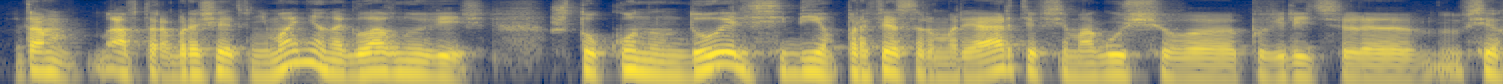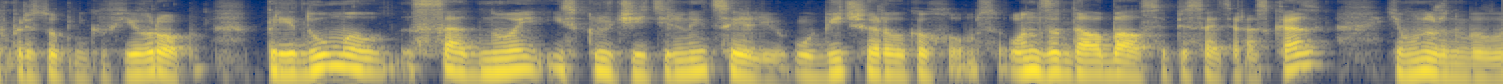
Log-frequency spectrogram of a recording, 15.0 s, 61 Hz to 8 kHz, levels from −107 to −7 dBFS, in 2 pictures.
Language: Russian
